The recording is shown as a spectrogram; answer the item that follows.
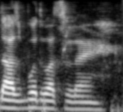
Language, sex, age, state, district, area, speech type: Marathi, female, 45-60, Maharashtra, Nanded, rural, spontaneous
